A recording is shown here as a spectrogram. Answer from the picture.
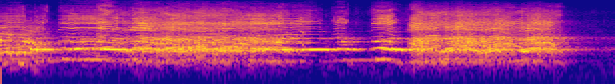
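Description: Many voices of a crowd calling out loudly together in a sustained chant, dropping away about five and a half seconds in.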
